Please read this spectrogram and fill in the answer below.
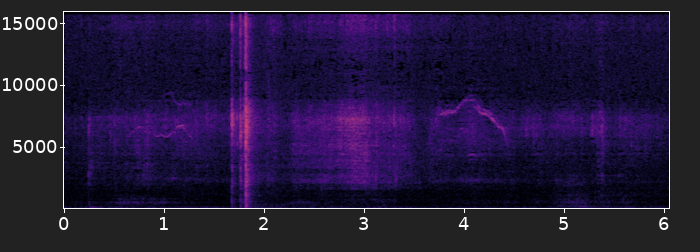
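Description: Near silence, with faint rustling as bleach is worked through a mannequin head's hair with gloved hands and a tint brush, and one short, sharp click a little under two seconds in.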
